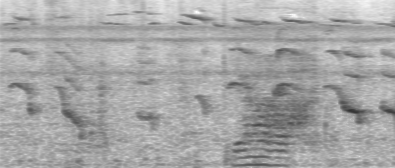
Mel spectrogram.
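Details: Belgian Malinois puppies, eight weeks old, from the Android Whiteline Czech x Mason's AnnieLou litter, during beginning bite work; high thin whines sliding downward repeat several times, with a person talking in a small room.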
